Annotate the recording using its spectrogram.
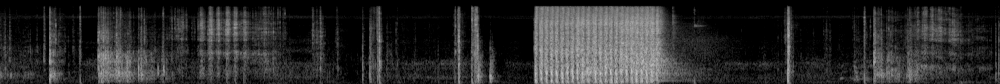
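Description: Full-auto .22 LR fire from a CMMG AR upper through a KGM Swarm titanium suppressor: a rapid burst lasting about a second, midway. Scattered single sharp cracks come before and after it.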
